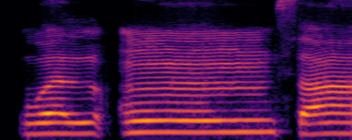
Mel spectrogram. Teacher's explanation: try and hide the sound of the noon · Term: hiding the noon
